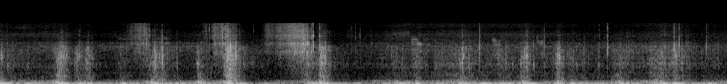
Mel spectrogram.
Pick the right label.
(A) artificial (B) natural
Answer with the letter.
B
